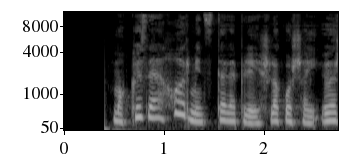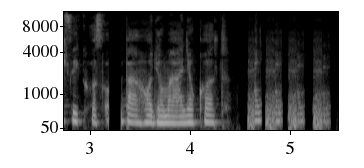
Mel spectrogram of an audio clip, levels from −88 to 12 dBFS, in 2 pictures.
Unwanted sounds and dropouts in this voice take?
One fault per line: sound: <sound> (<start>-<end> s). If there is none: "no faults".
sound: dropout (3.2-3.3 s)
sound: laugh (4.6-5.4 s)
